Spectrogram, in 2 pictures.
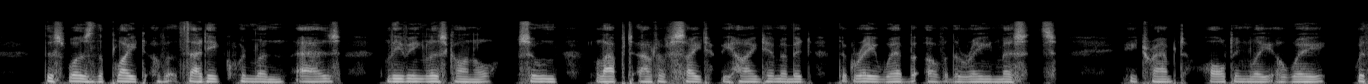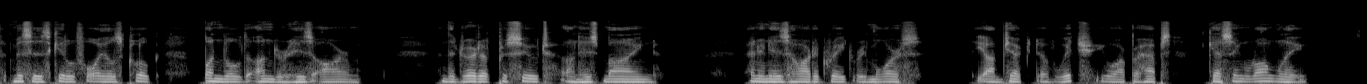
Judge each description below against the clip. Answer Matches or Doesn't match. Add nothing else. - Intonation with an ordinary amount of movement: Doesn't match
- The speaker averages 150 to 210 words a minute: Doesn't match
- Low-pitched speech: Matches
